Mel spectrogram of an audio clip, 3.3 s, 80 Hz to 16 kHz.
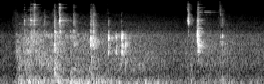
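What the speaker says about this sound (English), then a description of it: "Take your wrench, start tightening" A wrench tightens the axle nut on a 2015 Honda CTX 700 motorcycle wheel, making a close run of quick metallic ratcheting clicks and rattles, loudest at the start and again near the end, with no voices.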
